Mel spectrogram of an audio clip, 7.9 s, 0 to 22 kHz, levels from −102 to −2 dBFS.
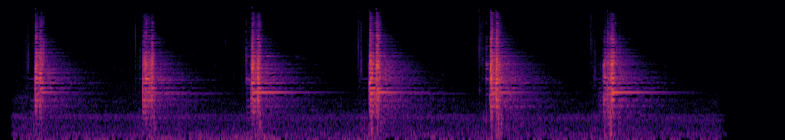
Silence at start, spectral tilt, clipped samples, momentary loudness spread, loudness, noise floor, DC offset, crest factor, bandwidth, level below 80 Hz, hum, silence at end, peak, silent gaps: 0.35 s; 1 dB/octave; under 0.1%; 21 LU; -43 LUFS; under -90 dBFS; under 0.1%; 30 dB; 16 kHz; -78 dBFS; none; 1.35 s; -18 dBFS; none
